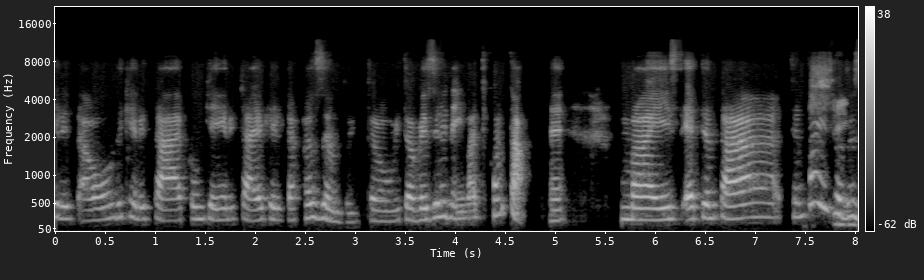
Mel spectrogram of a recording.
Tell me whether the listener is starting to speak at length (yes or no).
no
